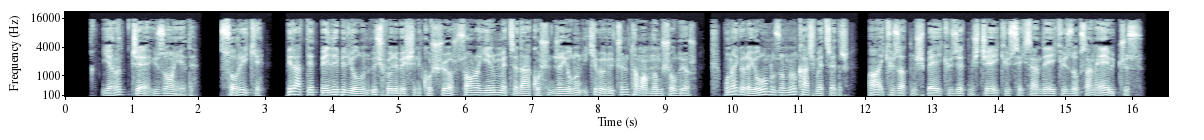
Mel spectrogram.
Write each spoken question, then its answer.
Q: Buna göre yolun uzunluğu kaç metredir?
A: Yanıt E 300.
